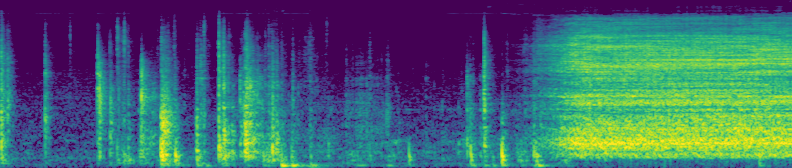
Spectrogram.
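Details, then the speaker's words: IXT DVD/TV/radio/karaoke unit, apparently brand new but not playing discs, in TV mode: after handling clicks a steady loud white-noise hiss holds evenly; TV tuner works, no station. "The TV works, makes noise. Volume. Okay, let's get rid of that noise."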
